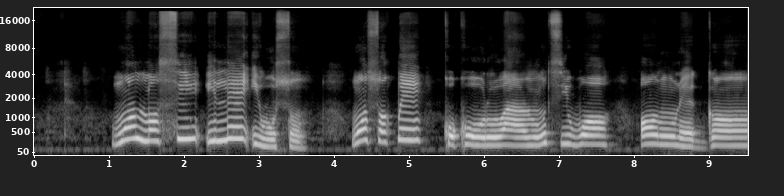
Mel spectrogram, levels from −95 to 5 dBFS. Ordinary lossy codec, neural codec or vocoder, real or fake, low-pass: none; autoencoder, 48 kHz, 128 numbers a frame, DAC-VAE, trained on Japanese speech; fake; none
